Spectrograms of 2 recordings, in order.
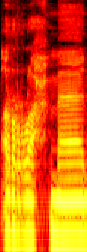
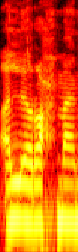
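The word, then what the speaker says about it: الرحمن: अर रहमान अलमल कुरान तो हम अल रहमान नहीं पढ़ते हम क्योंकि क्योंकि इसका एक रूल है अरबिक का एक रूल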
